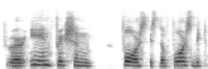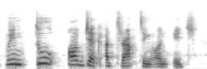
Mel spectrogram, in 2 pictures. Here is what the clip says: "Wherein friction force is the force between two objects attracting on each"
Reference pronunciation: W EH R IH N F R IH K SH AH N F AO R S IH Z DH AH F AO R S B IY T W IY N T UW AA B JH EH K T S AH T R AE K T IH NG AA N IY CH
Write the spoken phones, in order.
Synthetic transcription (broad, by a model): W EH R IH N F R IH K SH AH N F AO R S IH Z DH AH F AO R S B IY T W IY N T UW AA B JH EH K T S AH T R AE K T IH NG AA N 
